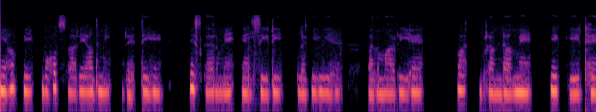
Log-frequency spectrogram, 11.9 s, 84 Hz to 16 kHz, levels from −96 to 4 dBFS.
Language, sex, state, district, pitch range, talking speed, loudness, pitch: Hindi, female, Bihar, Lakhisarai, 210-225 Hz, 105 wpm, -35 LUFS, 215 Hz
